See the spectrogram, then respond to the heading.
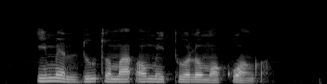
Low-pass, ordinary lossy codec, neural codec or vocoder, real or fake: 5.4 kHz; none; none; real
